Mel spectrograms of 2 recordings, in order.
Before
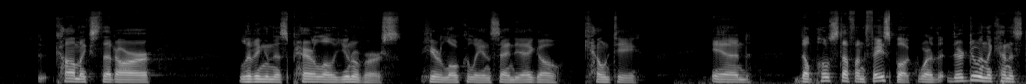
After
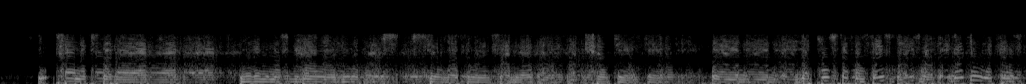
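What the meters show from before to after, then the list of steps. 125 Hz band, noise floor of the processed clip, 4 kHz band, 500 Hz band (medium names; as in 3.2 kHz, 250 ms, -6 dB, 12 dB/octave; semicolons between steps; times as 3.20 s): -8.0 dB, -57 dBFS, -11.0 dB, -12.0 dB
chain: comb filter that takes the minimum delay 3.1 ms; Butterworth band-stop 1.1 kHz, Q 1.1; thinning echo 675 ms, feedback 32%, high-pass 370 Hz, level -16 dB; peak limiter -22.5 dBFS, peak gain reduction 9.5 dB; dynamic bell 1.7 kHz, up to +4 dB, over -55 dBFS, Q 1.5; feedback delay 297 ms, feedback 32%, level -10 dB; compression 20:1, threshold -41 dBFS, peak gain reduction 16.5 dB; bass shelf 340 Hz +3.5 dB; trim +8 dB; Opus 8 kbps 48 kHz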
